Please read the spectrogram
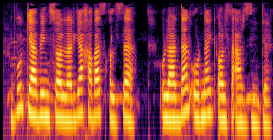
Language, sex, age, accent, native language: Uzbek, female, 40-49, Farg'ona, Uzbek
